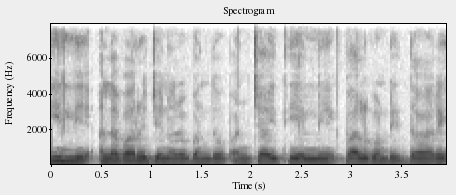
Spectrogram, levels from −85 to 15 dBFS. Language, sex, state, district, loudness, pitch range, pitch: Kannada, female, Karnataka, Chamarajanagar, -14 LUFS, 185-205 Hz, 190 Hz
